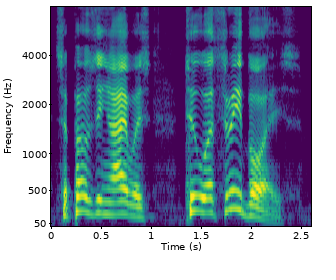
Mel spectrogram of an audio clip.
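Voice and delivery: put-on high, drawn-out little-boy triumph; triumphant. A narrator's reading. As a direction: finish the winning point slowly and proudly. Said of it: "Bruno exclaimed triumphantly".

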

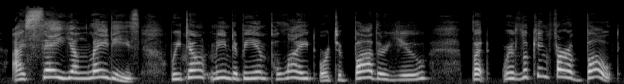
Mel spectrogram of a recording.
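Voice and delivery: high, loud hail across the water; calling out. A narrator's reading. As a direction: call out to get their attention. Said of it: "now called again".

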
